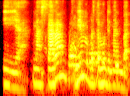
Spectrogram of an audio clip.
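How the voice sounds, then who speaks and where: A woman teaching a tajwid class, patiently asking students questions and repeating terms slowly. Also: fairly low pitch, lively intonation, noisy background. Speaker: Quran recitation teacher.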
